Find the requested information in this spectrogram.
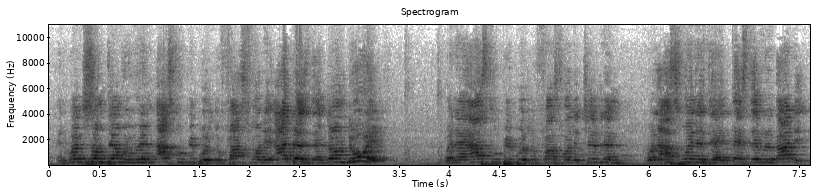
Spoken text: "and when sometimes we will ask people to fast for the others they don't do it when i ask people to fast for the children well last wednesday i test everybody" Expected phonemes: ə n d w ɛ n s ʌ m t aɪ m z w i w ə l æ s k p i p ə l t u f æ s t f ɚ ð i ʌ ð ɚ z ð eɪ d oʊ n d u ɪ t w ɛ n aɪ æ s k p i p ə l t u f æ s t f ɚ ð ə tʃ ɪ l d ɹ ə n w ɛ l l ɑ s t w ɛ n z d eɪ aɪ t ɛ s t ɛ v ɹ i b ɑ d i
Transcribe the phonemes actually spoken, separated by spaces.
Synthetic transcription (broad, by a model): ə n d w ɛ n s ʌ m t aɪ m w i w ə n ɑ s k p i p ə l t u f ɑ s t f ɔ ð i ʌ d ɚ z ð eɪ d oʊ n d u ɪ t w ɛ n aɪ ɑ s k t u p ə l t u f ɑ s t f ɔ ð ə tʃ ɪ l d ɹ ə n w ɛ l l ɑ s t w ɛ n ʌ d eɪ aɪ t ɛ s t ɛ v ɹ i b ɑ d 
